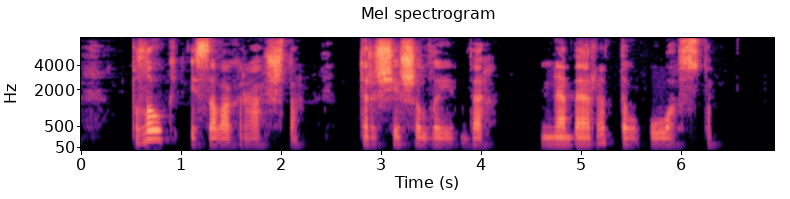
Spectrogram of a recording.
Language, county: Lithuanian, Vilnius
